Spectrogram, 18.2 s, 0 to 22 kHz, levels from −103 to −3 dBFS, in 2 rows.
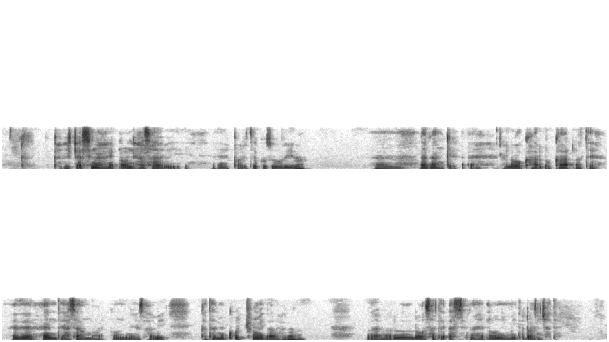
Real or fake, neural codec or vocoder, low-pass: real; none; 5.4 kHz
